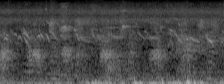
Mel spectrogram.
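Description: A flock of ducklings and chicks peeping continuously, many short high peeps following each other several times a second, with some low handling rumble in the second half.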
